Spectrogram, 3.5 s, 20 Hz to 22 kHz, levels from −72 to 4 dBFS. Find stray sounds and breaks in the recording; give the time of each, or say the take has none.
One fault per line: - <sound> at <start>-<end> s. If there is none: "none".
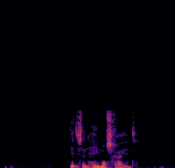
none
